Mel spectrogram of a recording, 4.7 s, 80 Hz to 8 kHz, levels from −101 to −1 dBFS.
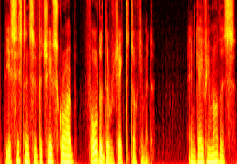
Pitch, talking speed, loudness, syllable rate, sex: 120 Hz, 175 wpm, -19 LUFS, 6.1 syllables/s, male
